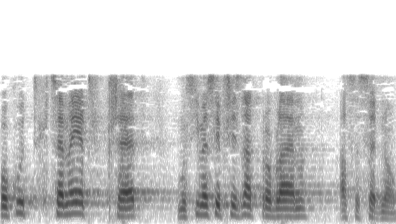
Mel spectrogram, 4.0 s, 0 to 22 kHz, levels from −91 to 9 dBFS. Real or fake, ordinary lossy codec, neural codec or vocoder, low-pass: real; none; none; 5.4 kHz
